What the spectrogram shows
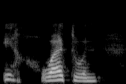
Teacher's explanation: It's also a rakhawa letter. It's one that you have to prolong. You keep it running and then smoothly go on to the waw.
